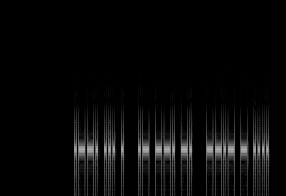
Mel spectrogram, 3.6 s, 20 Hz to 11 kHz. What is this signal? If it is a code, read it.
Morse code, heard as a keyed tone, about 44 wpm, 700 Hz. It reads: PSE AGN QTH
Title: Common QSO Phrases 45wpm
